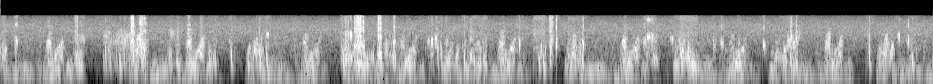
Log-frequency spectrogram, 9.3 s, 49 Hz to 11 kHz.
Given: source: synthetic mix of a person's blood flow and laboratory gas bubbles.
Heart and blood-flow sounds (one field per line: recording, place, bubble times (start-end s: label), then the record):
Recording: Doppler ultrasound of blood flow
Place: precordium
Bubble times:
0.00-0.07 s: bubbles
0.12-0.21 s: bubbles
0.73-0.86 s: bubbles
1.00-1.50 s: bubbles
1.67-1.83 s: bubbles
2.06-2.19 s: bubbles
2.28-2.35 s: bubbles
2.56-2.72 s: bubbles
3.40-3.99 s: bubbles
4.24-4.50 s: bubbles
4.60-4.89 s: bubbles
5.15-5.23 s: bubbles
5.33-5.61 s: bubbles
5.67-5.88 s: bubbles
6.42-6.60 s: bubbles
6.69-7.00 s: bubbles
7.11-7.17 s: bubbles
7.19-7.25 s: bubbles
7.61-7.69 s: bubbles
7.78-8.02 s: bubbles
8.66-8.74 s: bubbles
8.96-9.04 s: bubbles
9.06-9.20 s: bubbles
From the record:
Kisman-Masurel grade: 243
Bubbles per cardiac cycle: several, 3 to 8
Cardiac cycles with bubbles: 100%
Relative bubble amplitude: loud (0.450 to 0.775)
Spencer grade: 3 (all of the cardiac periods contain showers or single bubble signals, but not dominating or overriding the cardiac motion signals)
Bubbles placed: only in the low amplitude regions of the cardiac cycle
